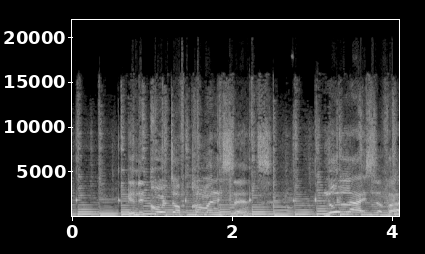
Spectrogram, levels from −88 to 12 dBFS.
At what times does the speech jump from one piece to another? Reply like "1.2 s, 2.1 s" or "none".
none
